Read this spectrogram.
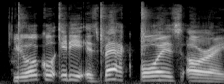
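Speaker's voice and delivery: very loud yelling at full volume. Just unmuted on a group call, a participant greets everyone, yelling. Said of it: "sorry, I was yelling".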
